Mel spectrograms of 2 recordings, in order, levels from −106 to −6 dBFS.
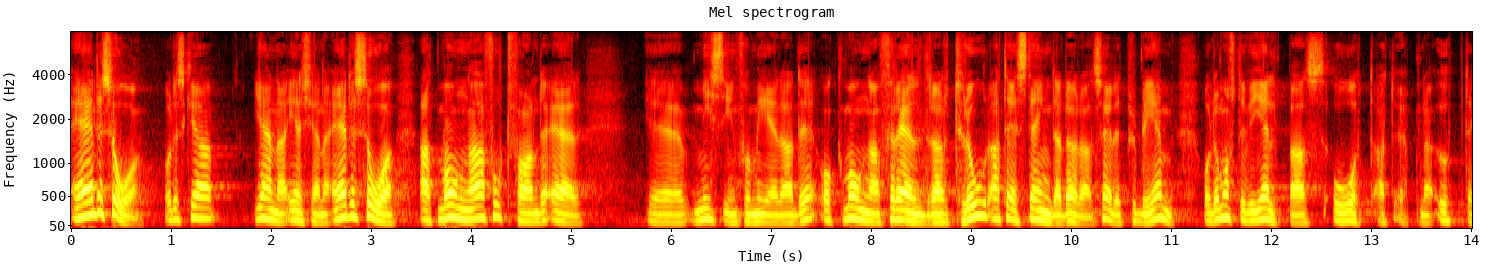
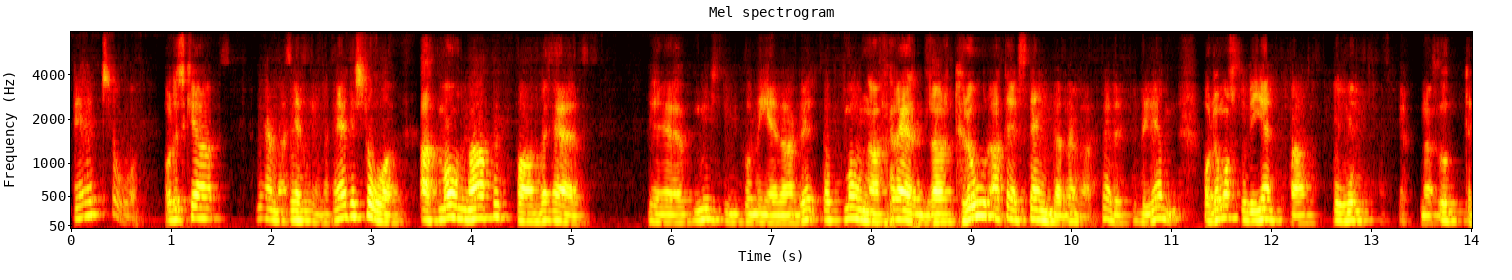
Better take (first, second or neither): first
